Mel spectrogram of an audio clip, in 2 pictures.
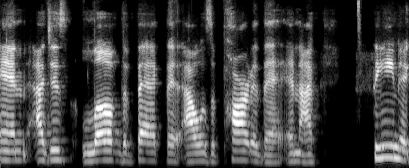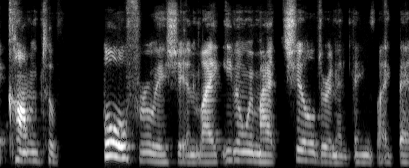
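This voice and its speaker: A woman's normal speaking voice, fairly low in pitch, with a dry, close sound and no echo. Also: ordinary pitch variation, moderate pace, quiet background. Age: 60s. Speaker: talk show host. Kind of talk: casual chat.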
